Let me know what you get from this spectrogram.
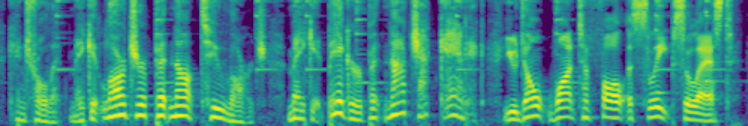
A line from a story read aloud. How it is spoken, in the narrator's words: She kept whispering herself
